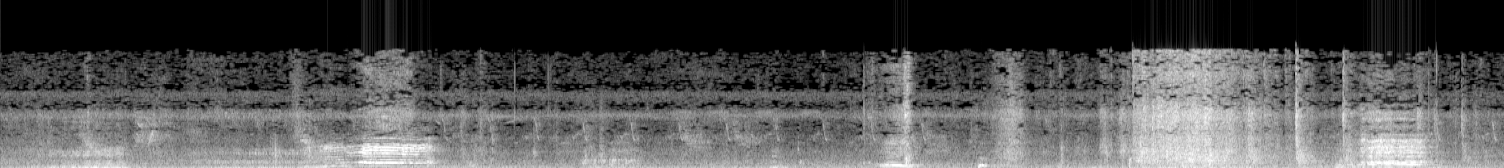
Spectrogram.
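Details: Sheep bleating during a tonic feeding session, two short wavering harmonic bleats at about three and ten seconds, with quiet background rustle and a brief noise burst in between.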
